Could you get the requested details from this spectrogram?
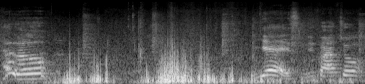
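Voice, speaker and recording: A man playing a slow, casual phone caller. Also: high voice, expressive, heavily acted. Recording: distant, windy outdoor audio.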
